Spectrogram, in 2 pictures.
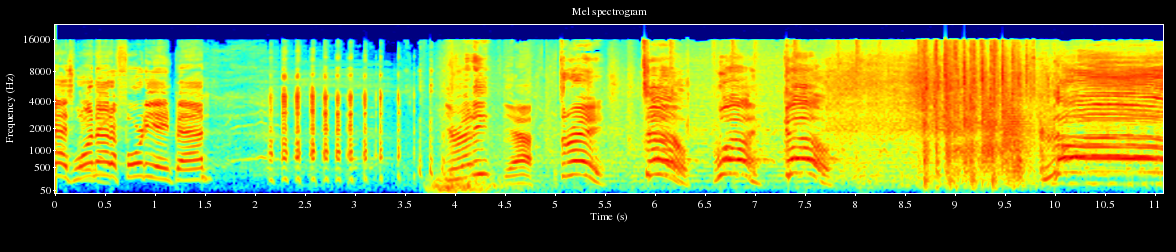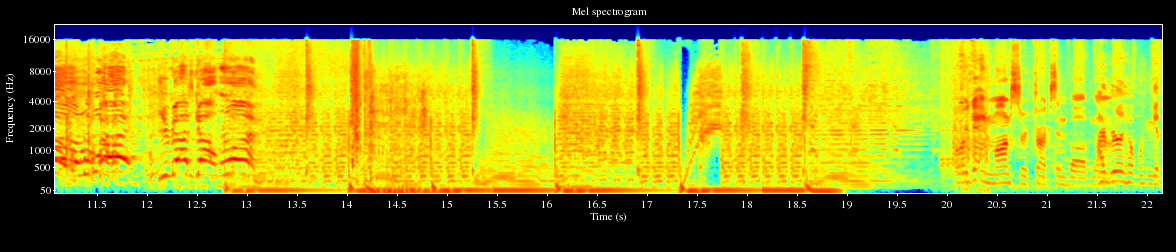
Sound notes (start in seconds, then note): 1.6 laughs; 8.6 paint balls shooting; 9.8 cheering; 13.7 dramatic electronic music; 14.5 paint ball splatters; 16.3 dramatic electronic music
